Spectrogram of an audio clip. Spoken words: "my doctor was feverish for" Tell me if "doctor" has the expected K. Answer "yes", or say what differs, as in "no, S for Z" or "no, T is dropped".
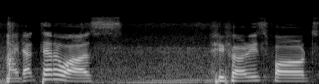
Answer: yes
